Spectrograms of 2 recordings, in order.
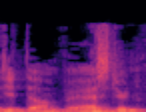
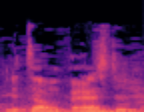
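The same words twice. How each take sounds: First: Much softer and lower, slow; muttered insult. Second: Under his breath. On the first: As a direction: say it low so he can't hear. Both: Retold or imitated. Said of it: "under my breath".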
